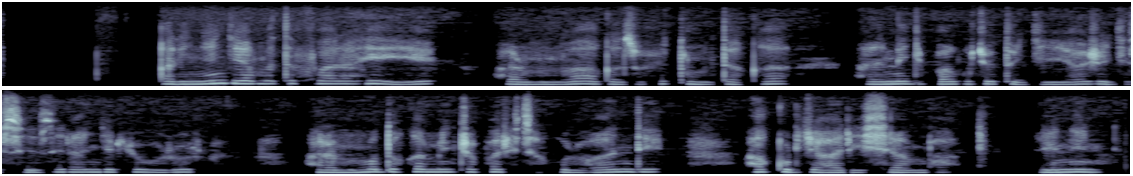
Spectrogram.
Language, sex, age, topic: Kinyarwanda, female, 18-24, government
